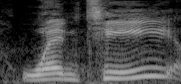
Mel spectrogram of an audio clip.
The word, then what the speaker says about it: Wente: how to pronounce it, you see it W-E-N-T-E. It's Wenti, like in venti coffee.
